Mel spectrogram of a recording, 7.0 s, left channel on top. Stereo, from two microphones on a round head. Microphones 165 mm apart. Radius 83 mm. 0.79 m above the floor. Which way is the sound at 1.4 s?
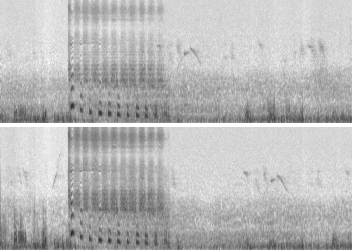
45° right (ahead or behind).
